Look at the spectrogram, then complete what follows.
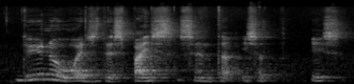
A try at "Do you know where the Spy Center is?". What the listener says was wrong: You've got an extra S here. Spy, spice. You've got an extra S in the first one, huh?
